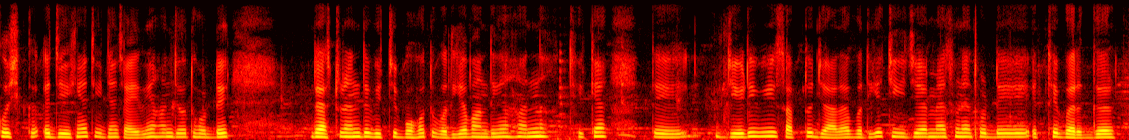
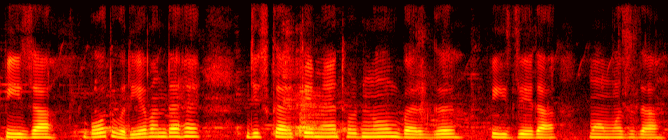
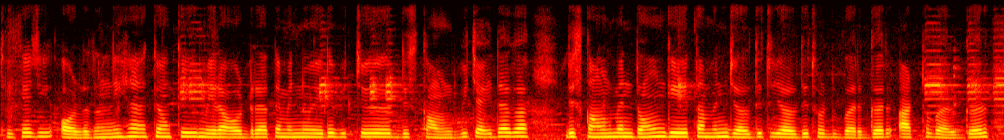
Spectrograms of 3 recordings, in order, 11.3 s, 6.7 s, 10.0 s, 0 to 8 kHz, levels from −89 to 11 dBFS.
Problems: constant background noise, background conversations at intervals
